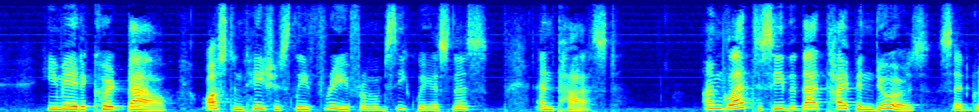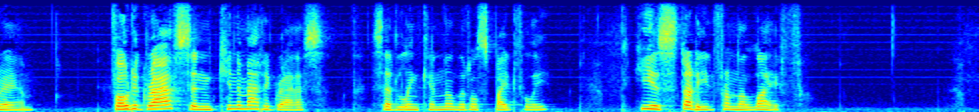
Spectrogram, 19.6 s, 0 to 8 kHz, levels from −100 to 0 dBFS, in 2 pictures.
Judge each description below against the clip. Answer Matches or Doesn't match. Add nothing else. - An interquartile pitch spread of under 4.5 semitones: Matches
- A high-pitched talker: Matches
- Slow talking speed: Matches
